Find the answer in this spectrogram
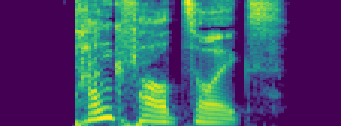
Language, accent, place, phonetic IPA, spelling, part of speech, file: German, Germany, Berlin, [ˈtaŋkfaːɐ̯ˌt͡sɔɪ̯ks], Tankfahrzeugs, noun, De-Tankfahrzeugs.ogg
- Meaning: genitive singular of Tankfahrzeug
